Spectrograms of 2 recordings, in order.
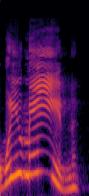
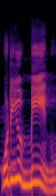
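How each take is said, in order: First: Pitched way up, mocking and incredulous; mocking high-pitched whine. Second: Said in the usual way. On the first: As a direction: throw the question back as a mock. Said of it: "it's kinda asking me, like".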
